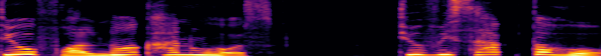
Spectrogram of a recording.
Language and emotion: Nepali, fearful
